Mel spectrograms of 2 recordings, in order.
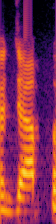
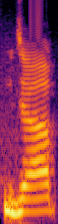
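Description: First: ਜਪ tightened to "japp"; wrong tight reading. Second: ਜਪ with a soft, single p; soft pronunciation. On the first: Teacher warning learners of the mistake, tight pronunciation. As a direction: double the p of ਜਪ. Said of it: "ਨਹੀਂ ਬੋਲਣਾ". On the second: Teacher showing learners the right word, soft pronunciation. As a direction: say ਜਪ loosely, p not doubled. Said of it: "ਜਪ ਨੂੰ ਪੋਲਾ ਬੋਲਣਾ ਹੈ". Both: Shown as a demonstration.

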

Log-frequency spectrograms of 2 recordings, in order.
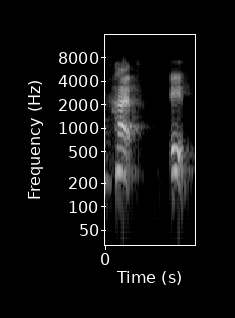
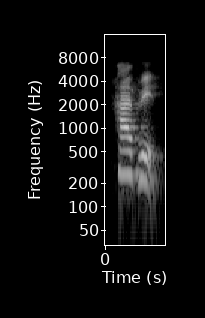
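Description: First: "have" and "it" said apart, with a break between; separate words. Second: "Have it" as one unit, V flowing into "it"; linked V sound. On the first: Teacher breaking down the link for pupils, "have", pause, "it". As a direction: split "have" from "it", each word on its own. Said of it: "Chúng ta sẽ nối từ âm". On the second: Teacher showing pupils the link, "Have it" without a break. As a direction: join the V of "Have" onto "it". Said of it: "cái chữ V này này và E". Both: Shown as a demonstration.

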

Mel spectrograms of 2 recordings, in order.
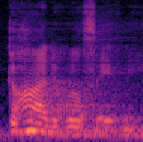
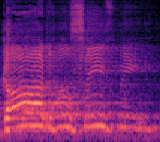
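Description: First: Said in the usual way. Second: Slow, high, loud defiant yell; yelling back. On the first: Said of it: "the man once again responds". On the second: Retold or imitated. Man on his chimney yells back at the helicopter crew, slow high yell. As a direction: yell it up stubbornly, drawn out. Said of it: "And he yells back".

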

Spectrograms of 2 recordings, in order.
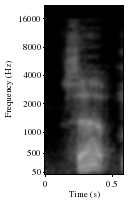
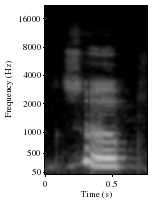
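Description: First: Much lower silly voice; deep voice. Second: Said in the usual way. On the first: Acted. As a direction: drop the pitch way down. Changed voice vs own voice.

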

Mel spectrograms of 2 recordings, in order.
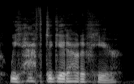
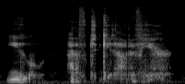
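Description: First: Said in the usual way. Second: Soft urgent whisper; dying whisper. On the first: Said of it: "Benjamin urging plainly". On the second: Acted. Dying Blair to Benjamin, a weak urgent whisper. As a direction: press him to go, barely voiced.

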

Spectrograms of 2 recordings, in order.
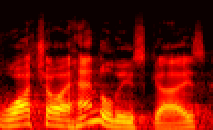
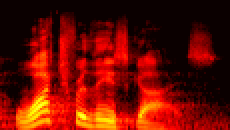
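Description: First: Said in the usual way. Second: Slow, weighty stress on "Watch"; emphatic warning. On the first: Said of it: "It's not just". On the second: Acted. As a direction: hit "Watch" hard and draw out "Watch for these guys". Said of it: "He's saying".

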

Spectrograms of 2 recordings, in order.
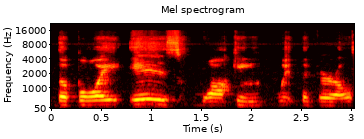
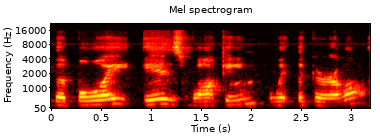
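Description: First: Slow dictation that leans on "is"; "is" said with clear emphasis in "The boy is walking with the girl."; stress on "is". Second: Slow, even dictation of the sentence; "The boy is walking with the girl." read slowly, with no extra weight on "is". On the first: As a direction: hit "is" so the student hears the missing word. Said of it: "add the word "is" in there". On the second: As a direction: read it out word by word for the class. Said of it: "I need for you to add the word "is". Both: Shown as a demonstration.

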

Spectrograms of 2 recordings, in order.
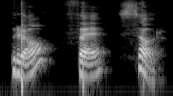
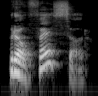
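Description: First: "profesor" slowly split into pro, fe, sor; syllable by syllable. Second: Said in the usual way. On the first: Shown as a demonstration. Teacher claps out "profesor" for pupils, slowly, syllable by syllable. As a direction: clap out "profesor" with a pause after each syllable. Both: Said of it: "Wyklaszczmy sylaby w tych wyrazach".

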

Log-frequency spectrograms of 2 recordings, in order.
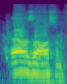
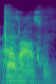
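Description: First: Much louder, punchy and thrilled; excited. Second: Said in the usual way. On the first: Real, not acted. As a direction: belt it out with delight. Repeats own reaction line louder.

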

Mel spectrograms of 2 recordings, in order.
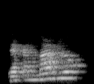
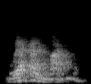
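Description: First: Said in the usual way. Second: Much softer inner thought; soft private resolve; quiet to herself. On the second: Retold or imitated. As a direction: murmur it under your breath to yourself.

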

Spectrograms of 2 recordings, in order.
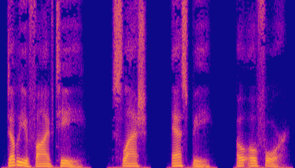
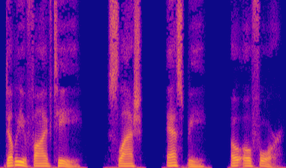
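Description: No difference in how they are said.

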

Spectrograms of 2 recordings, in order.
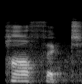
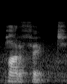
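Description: First: পারফেক্ট said as pafekt, r silent; native pronunciation. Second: পারফেক্ট with the r sounded, arfekt; the Bengali way, r sounded; wrong pronunciation. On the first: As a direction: drop the r in পারফেক্ট. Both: Shown as a demonstration.

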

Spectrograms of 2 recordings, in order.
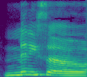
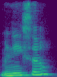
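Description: First: Miniso said as MIH-nee-so, short i in the first syllable; first pronunciation. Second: Miniso? said as muh-NEE-so, questioning rise; corrected pronunciation. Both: Shown as a demonstration. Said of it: "I think it's actually pronounced Miniso".

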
